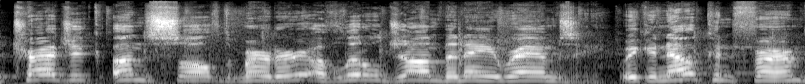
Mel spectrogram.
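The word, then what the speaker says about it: JonBenét: Night johnette P is aggravating she repeatedly says John Bennett instead of John Benet pronounced Benet if you're going to narrate a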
